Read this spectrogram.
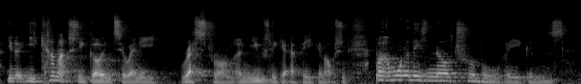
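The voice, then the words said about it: Northern English male accent. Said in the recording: “You sound like you're a northern male. I can tell by your accent.”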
